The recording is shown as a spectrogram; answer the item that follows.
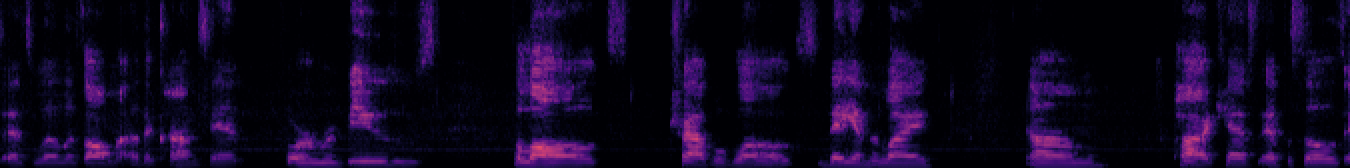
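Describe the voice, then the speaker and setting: On her solo podcast, a thirtysomething woman chats casually and with lots of energy, laughing frequently and taking sips of her drink. She has a deep, gravelly voice, and the audio quality is poor.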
